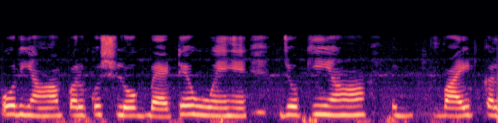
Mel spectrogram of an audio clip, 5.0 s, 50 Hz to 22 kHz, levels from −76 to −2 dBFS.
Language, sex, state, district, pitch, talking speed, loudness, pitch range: Hindi, female, Chhattisgarh, Bilaspur, 240 Hz, 170 wpm, -14 LUFS, 230-255 Hz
